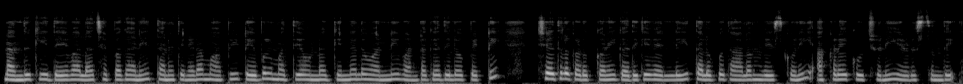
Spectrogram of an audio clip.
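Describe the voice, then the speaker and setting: A woman storyteller reading a romance story aloud in a steady, even way. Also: mid-range voice, a little fast, no echo. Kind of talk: story narration.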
